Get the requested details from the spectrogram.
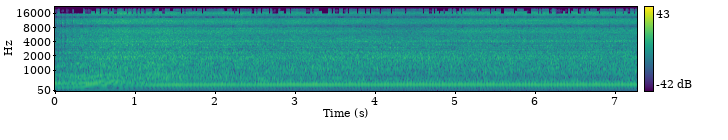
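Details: Echo PB413H two-stroke backpack blower on a new aftermarket Chinese carburetor with an NGK plug, idling about 2,600 rpm on a wired tach; climbs quickly to a steady, even high-rev drone without surging or misfire; normal full throttle.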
